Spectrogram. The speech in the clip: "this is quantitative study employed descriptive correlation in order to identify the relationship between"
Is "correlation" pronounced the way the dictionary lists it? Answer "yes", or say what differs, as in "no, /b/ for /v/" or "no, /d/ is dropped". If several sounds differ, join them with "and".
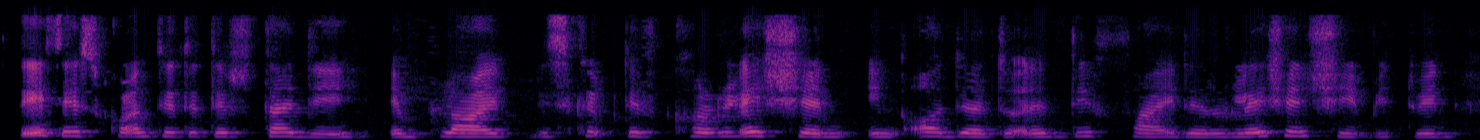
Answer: yes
